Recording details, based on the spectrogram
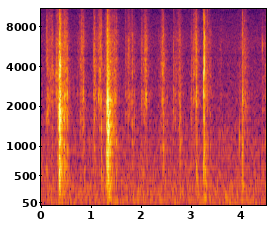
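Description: A deck of oracle cards, the Oracle des Miroirs, is shuffled by hand in quick uneven riffles and flicks, crisp papery bursts spaced across several seconds, near and fairly quiet.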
